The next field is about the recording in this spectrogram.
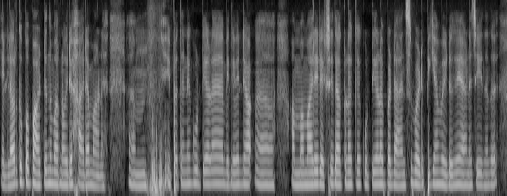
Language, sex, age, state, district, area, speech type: Malayalam, female, 45-60, Kerala, Kozhikode, urban, spontaneous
